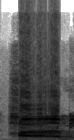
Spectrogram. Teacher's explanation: Ha 2 harokat, mim 6 harokat.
